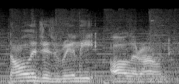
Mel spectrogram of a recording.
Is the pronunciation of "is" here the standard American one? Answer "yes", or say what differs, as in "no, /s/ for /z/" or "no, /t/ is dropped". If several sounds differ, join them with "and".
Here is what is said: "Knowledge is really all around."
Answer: yes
